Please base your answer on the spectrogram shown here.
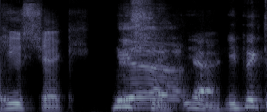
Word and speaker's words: Juszczyk: He picked up Jusic. Is that how he pronounced it? I oh, Kyle said, Juszczyk.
